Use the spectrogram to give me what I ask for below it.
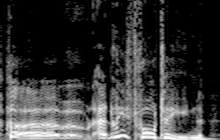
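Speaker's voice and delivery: high, drawn-out hedging; aggrieved shopkeeper. A narrator's reading. Robbed man inflates his loss, aggrieved. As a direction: stretch the claim out in a high voice.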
